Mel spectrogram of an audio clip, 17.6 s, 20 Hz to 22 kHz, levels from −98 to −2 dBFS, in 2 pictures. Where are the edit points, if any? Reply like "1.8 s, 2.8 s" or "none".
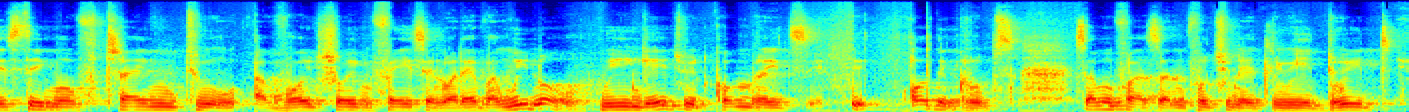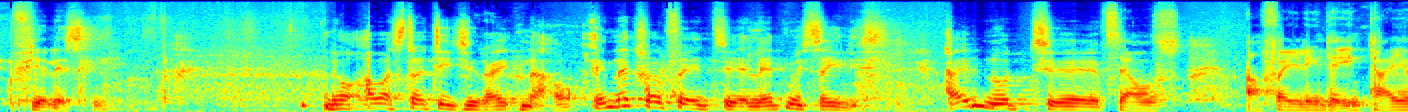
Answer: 9.8 s, 15.7 s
